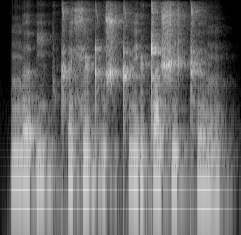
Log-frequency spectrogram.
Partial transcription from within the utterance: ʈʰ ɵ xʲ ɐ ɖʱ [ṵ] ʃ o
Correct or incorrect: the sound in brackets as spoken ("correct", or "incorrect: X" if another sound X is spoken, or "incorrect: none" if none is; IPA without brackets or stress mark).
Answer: incorrect: u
